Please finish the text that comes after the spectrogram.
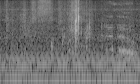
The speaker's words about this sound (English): Oh, oh shoot! There we go. Poster was folding up on me.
